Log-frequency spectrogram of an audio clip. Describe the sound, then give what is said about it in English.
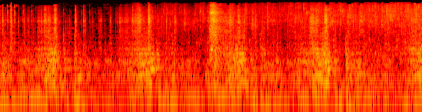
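A homemade air compressor of pipes and valves, started by hand crank and still full of kinks, gives a rough, continuous mechanical whir with rattling, chugging pulses at a steady, fairly loud level. “Sorry for the noise. She's still got some kinks. Now, let me explain. This is a compressor that squeezes the air.”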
